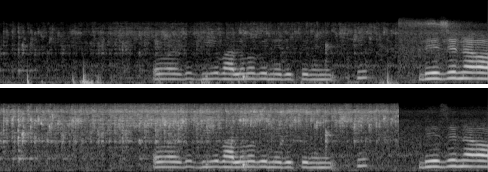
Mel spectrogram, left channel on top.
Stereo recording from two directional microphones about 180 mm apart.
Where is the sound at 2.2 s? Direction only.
20° right (ahead or behind).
